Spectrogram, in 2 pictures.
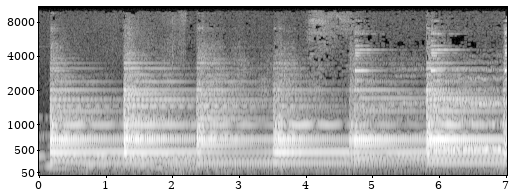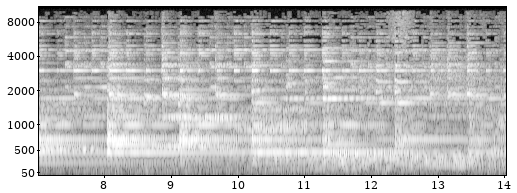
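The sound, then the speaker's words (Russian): Church bells ring out in a steady, evenly spaced series of resonant strikes, the tones overlapping and swelling into a fuller, layered peal toward the end. No voices are present. “колокол дремавший разбудил поля. Улыбнулась солнцу сонная земля. Понеслись удары к синим небесам.”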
